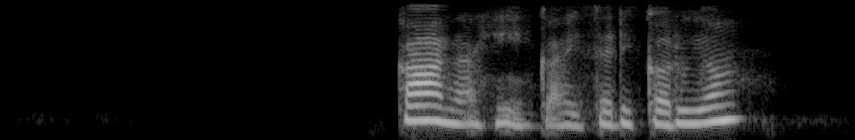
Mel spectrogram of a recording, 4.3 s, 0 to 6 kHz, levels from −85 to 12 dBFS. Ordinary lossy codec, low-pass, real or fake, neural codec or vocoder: AAC, 24 kbps; 5.4 kHz; fake; codec, 16 kHz, 1.1 kbps, Voila-Tokenizer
